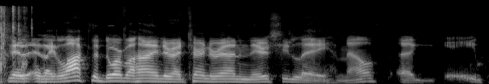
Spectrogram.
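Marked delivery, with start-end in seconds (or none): 1.8-4.8 slow, drawn-out mouth agape; hint of mock-dramatic slow reveal; slow dramatic telling. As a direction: linger on the last words like a seedy storyteller. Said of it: "retelling the radio bit again".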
